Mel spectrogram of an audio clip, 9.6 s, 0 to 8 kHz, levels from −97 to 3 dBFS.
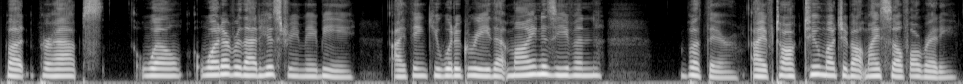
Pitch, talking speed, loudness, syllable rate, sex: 200 Hz, 150 wpm, -16 LUFS, 5.1 syllables/s, female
